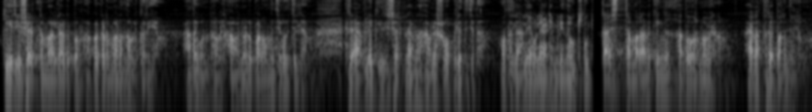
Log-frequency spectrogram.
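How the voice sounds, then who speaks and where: A man reading a scripted short story in a soft, hushed, intimate way. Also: very deep voice, level tone, fast talker, slightly rough.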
